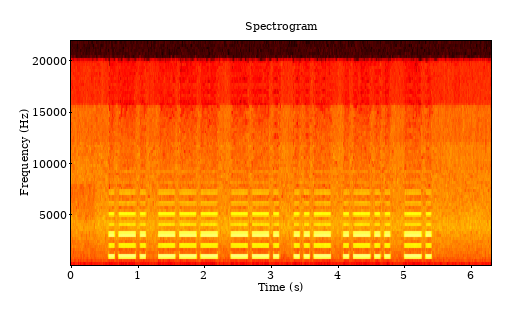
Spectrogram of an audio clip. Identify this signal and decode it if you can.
Morse code (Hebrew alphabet), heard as a keyed tone, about 16 wpm, 1030 Hz. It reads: רהגטלן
